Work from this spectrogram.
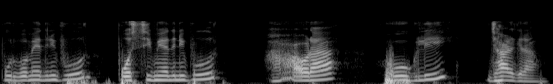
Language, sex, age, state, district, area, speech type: Bengali, female, 45-60, West Bengal, South 24 Parganas, rural, spontaneous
